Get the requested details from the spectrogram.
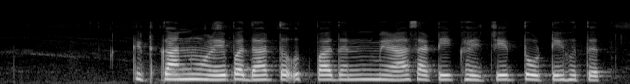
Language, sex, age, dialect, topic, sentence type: Marathi, female, 25-30, Southern Konkan, agriculture, question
